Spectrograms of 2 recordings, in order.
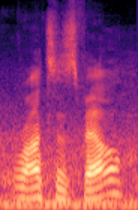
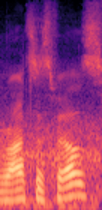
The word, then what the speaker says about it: Roncesvalles: over to roncesville's avenue you might hear some people call it roncesvell they won't pronounce the s i don't think there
